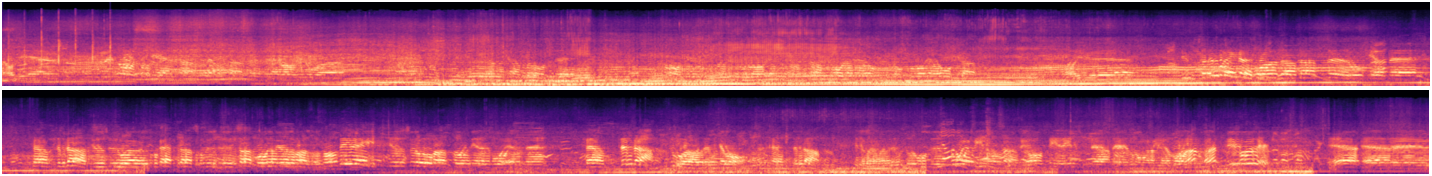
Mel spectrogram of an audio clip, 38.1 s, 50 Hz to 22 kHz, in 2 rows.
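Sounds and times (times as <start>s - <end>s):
race car engines revving: 0.0s - 38.0s.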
